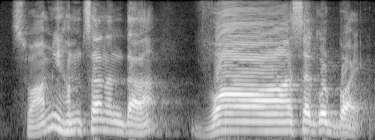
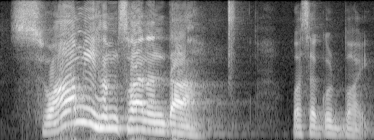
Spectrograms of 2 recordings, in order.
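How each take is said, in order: First: The stress falls on the word was. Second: The stress falls on the name Swami Hamsananda. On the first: "Meaning now he is not" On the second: "Now where is the focus? Swami Hamsananda"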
